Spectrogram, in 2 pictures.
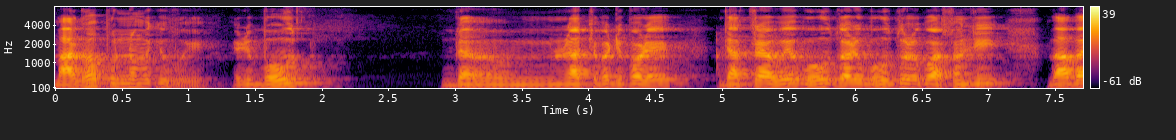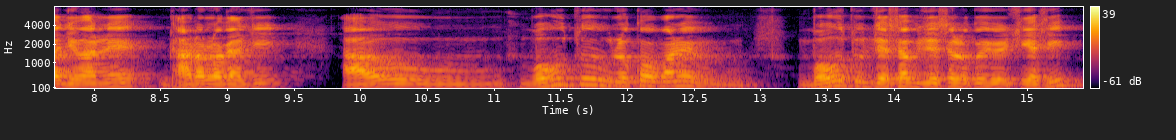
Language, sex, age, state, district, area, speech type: Odia, male, 60+, Odisha, Dhenkanal, rural, spontaneous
